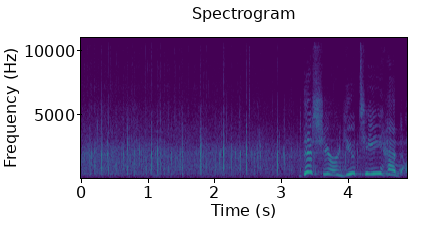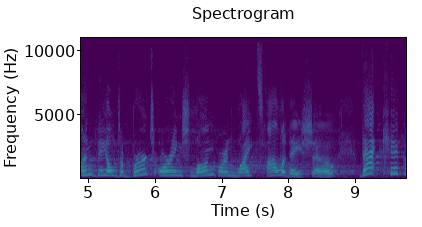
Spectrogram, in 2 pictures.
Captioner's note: cheers and applause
